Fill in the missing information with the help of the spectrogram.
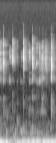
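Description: A loose button on a Smoant Pasito vape pod mod rattles as the device is moved and flicked, producing a quick series of light, high-pitched plastic clicks over a steady low hum. The rattle is a fault; the button should have been stiffer.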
